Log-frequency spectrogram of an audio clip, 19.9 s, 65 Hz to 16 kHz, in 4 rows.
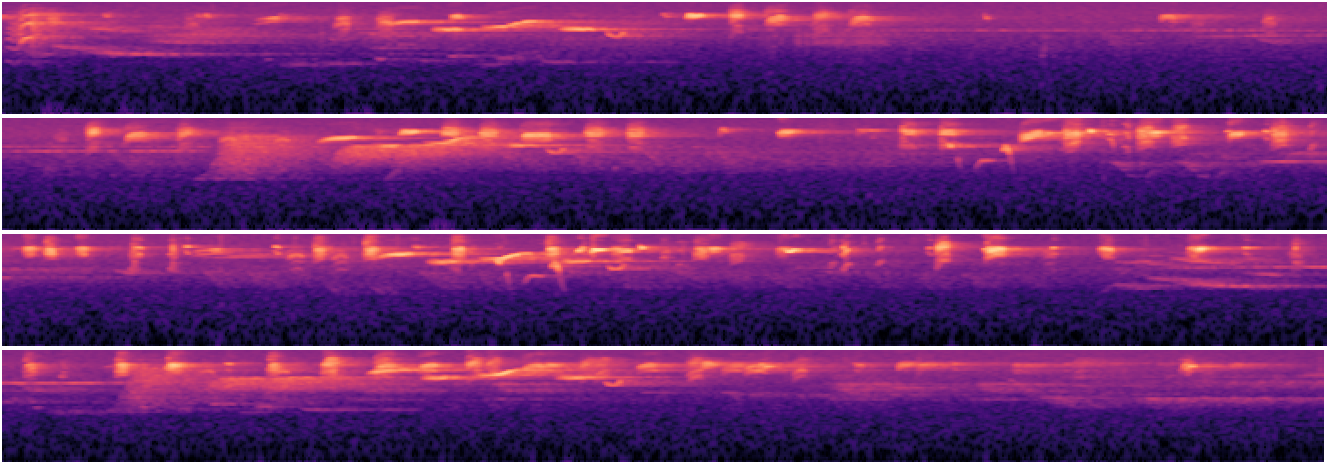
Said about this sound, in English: So this is a dawn recording, over 8 or 9 species, not 8 or 9 birds, but different species on this recording, including gangangs, which are EPBC listed. And so enjoy.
